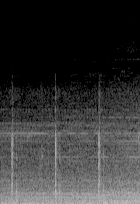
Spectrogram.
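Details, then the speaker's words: Silvel diesel heater after fixing a fuel leak, starting up: steady ticks about twice a second over the fan's rush as the fuel dosing pump clicks evenly, pumping fuel properly with no leaks. "can you hear her clicking? She's pumping fuel good, and I'm not seeing any leaks down here."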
